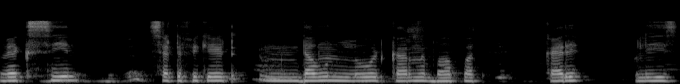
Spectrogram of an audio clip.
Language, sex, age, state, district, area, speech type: Kashmiri, male, 18-30, Jammu and Kashmir, Bandipora, rural, read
